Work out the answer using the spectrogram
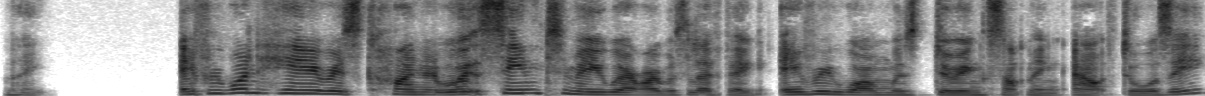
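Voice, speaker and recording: A woman's medium-pitched voice at a fairly quick pace, with very wide pitch swings, over a quiet background. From UK. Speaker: podcaster and endurance athlete. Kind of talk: casual interview.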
